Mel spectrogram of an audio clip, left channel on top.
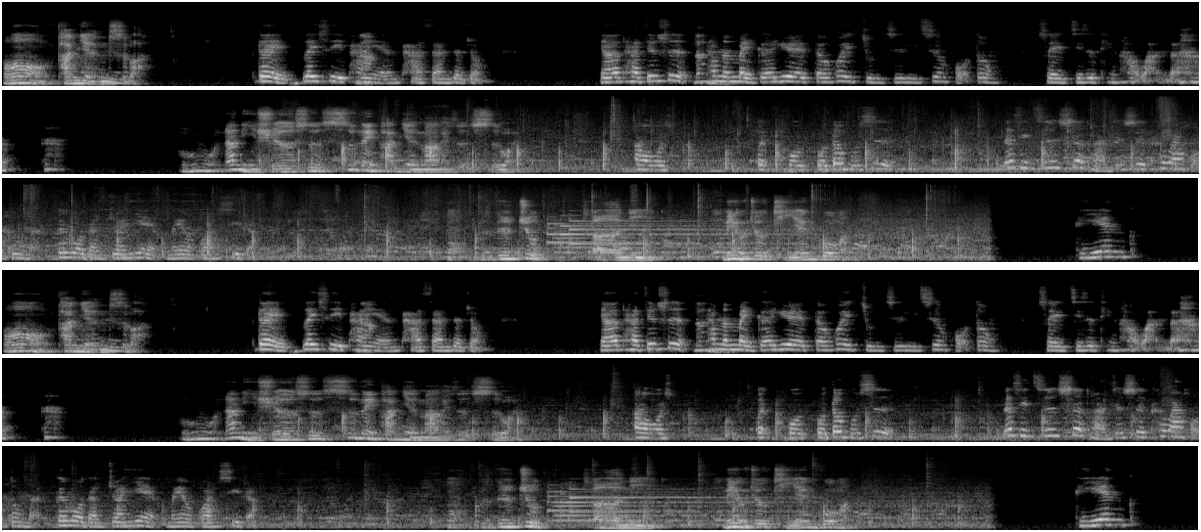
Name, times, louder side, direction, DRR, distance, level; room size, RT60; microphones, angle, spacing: voice 1, 0.0-1.4 3.5-3.7 6.9-7.2 13.7-17.2 28.3-29.4 29.7-30.6 31.1-32.5, left 2 dB, 60° left, 1.1 m, -23 dB
voice 2, 2.5-4.9 6.0-10.0 10.4-12.1 12.4-12.6 18.3-18.7 19.5-20.9 22.0-26.5 34.7-35.3, right 1 dB, 20° right, 0.4 m, -25 dB
sound 1, 14.5-33.8, left 4 dB, 80° left, 0.5 m, -33 dB
sound 2, 22.6-26.1 29.4-32.2, left 2 dB, 45° left, 1.6 m, -33 dB
4.6 x 4.1 x 2.4 m
head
